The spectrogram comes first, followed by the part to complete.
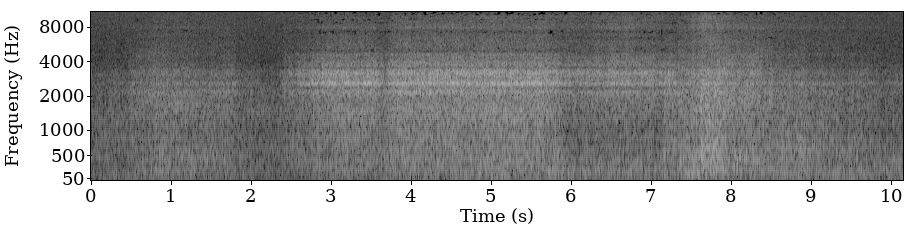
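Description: Wind rushing over the camera microphone of a tandem paraglider in flight, swelling and easing in gusts. It is loudest about three-quarters of the way through, with a faint high whistle through the middle.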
